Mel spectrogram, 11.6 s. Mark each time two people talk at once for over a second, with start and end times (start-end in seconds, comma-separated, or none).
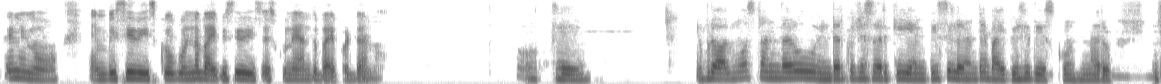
none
